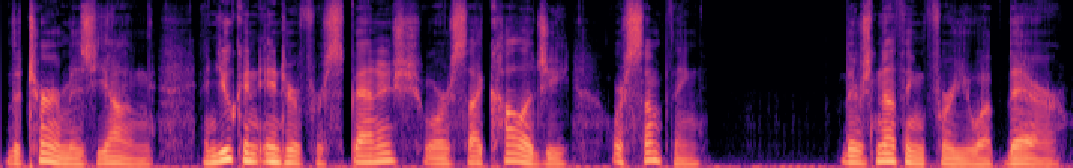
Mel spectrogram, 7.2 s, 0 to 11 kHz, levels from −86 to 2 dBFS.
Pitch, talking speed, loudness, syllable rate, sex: 115 Hz, 170 wpm, -19 LUFS, 5.4 syllables/s, male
